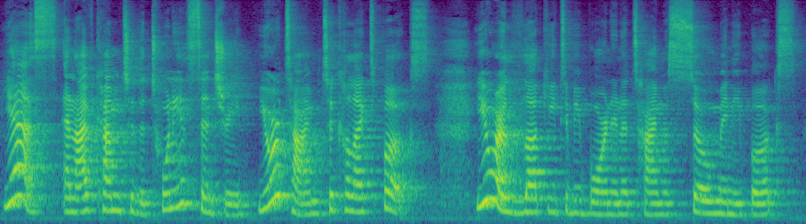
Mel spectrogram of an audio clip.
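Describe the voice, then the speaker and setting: Woman as a gracious old enchantress, lively intonation. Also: mid-range voice, reverberant. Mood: serene, explaining. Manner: measured, gracious, precise.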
